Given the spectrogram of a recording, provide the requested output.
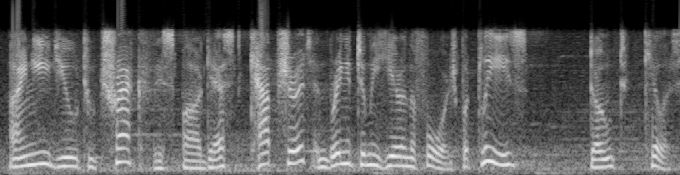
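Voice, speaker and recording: An actor playing a learned, composed middle-aged sorcerer in a video game, speaking with precise, formal, measured diction. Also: male voice, on the high side, phone-quality sound. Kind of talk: video game character dialogue. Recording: band-limited game audio, long reverb, background music.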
